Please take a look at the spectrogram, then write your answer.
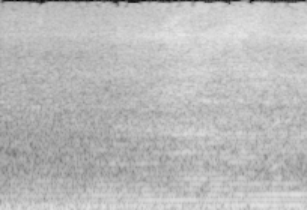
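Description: Road traffic roars past on the Lahore–Sialkot motorway, a loud, continuous rush of engines and tyres heard from a roadside stop, with no talk over it.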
